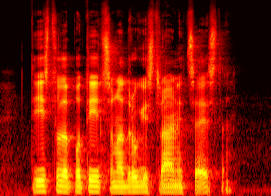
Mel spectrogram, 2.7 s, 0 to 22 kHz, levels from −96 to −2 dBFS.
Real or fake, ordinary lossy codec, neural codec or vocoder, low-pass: fake; none; vocoder, 44.1 kHz, 128 mel bands every 512 samples, BigVGAN v2; none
